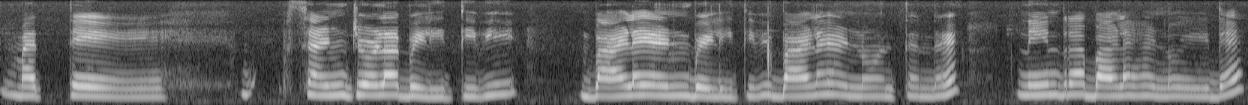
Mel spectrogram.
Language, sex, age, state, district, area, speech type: Kannada, female, 18-30, Karnataka, Chamarajanagar, rural, spontaneous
